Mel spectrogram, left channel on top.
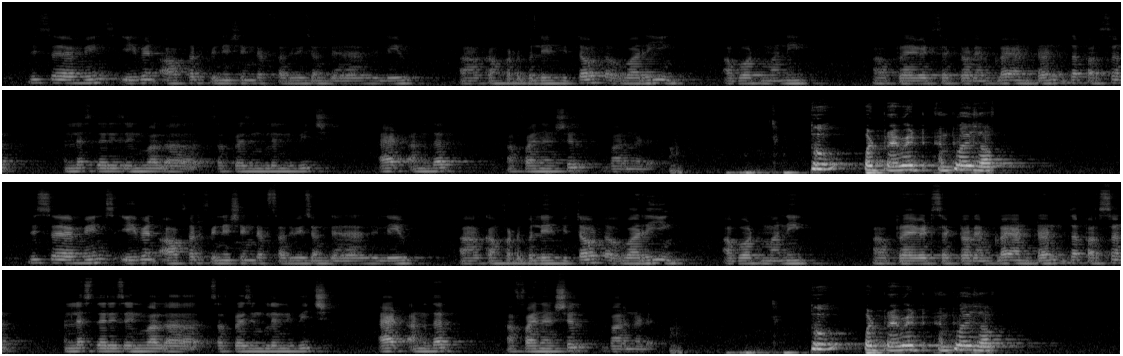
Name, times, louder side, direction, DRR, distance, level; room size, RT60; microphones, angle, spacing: voice 1, 0.3-4.2 4.6-6.8 7.2-8.1 8.7-11.4 11.8-14.5 15.0-15.8 16.2-17.7, right 3 dB, 40° right, 0.7 m, -38 dB
voice 2, 19.3-21.1, left 2 dB, 15° left, 0.6 m, -26 dB
17.0 x 15.5 x 5.2 m
head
